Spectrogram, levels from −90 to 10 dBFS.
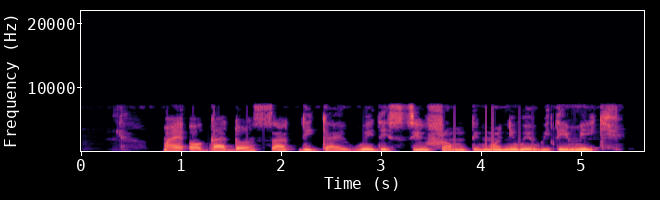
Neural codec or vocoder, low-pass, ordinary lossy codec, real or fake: none; 7.2 kHz; none; real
